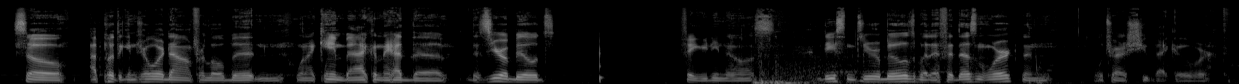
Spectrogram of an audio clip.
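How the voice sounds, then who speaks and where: With an American accent, the speaker leaves long, frequent pauses and shows big swings in loudness, with music in the background. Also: man, fairly low pitch for a man, ordinary pitch variation, moderate pace. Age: 20s. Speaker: gaming streamer. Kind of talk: casual chat.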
